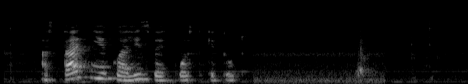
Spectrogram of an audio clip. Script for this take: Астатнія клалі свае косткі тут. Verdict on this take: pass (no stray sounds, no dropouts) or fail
fail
